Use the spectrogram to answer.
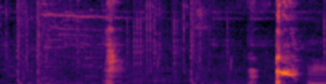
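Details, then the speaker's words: Over quiet game music, an adult gives a few short, rough bursts ending in one loud, harsh cough. "Sorry, that was a very rough cough. Not sure what that sounded like on you guys' end, but we'll be fine."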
